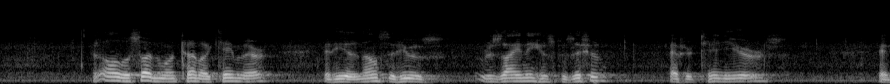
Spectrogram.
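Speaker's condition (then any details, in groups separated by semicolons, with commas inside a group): Parkinson's disease; wakes around 3 am unable to return to sleep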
